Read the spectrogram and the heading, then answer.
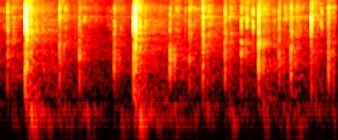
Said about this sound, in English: We do a little bit of tap.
